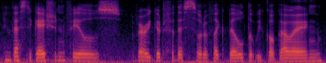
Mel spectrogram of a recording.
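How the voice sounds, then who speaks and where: A woman's voice: low-pitched, level tone, moderate pace, a little hiss or hum. A woman game streamer reading a visual novel aloud and chatting to viewers, with casual swearing and playful asides. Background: eerie game music.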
